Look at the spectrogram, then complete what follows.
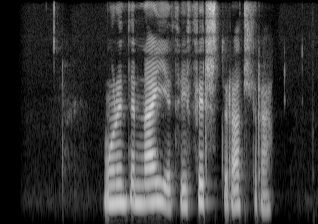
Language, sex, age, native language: Icelandic, female, 30-39, Icelandic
